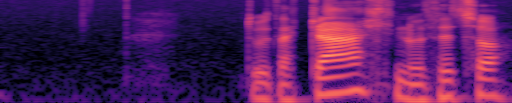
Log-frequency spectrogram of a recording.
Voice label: "gallt", welsh

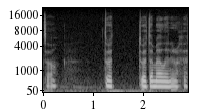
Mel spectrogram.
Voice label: "melyn", Welsh

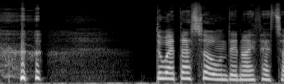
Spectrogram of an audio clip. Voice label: "sownd", Welsh

